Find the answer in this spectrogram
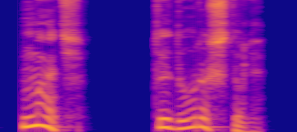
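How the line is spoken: Unexpectedly calm question. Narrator (Russian): Неожиданно спокойно даже для себя самой спросила ее Галия

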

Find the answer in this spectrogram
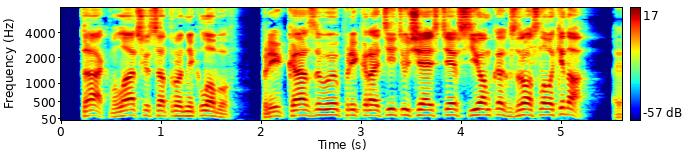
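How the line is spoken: Barked. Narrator (Russian): рявкнул я

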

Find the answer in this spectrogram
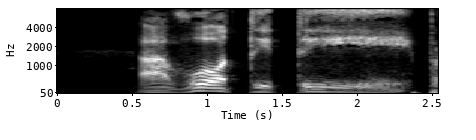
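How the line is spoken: Growled. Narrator (Russian): прорычал он

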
